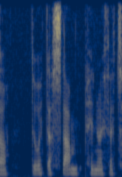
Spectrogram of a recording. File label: "stamp", Welsh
